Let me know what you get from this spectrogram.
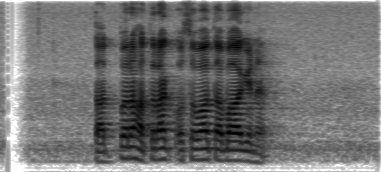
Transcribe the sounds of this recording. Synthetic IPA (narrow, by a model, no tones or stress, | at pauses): t̪at̪̚pəɾəɦat̪əɾako̰səʋaːt̪abaːɡenə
